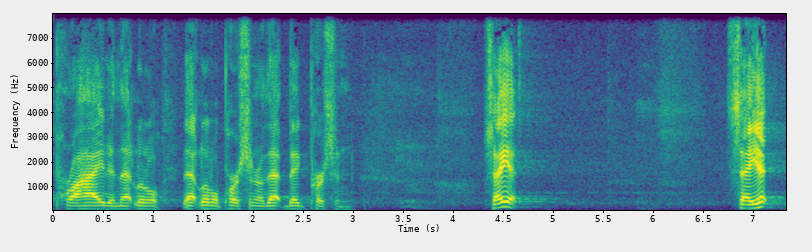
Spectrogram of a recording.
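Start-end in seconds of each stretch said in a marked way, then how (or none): 4.3-7.2 pitched up, louder insistence; firm parental command. Retold or imitated. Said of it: "parent demanding an apology".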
